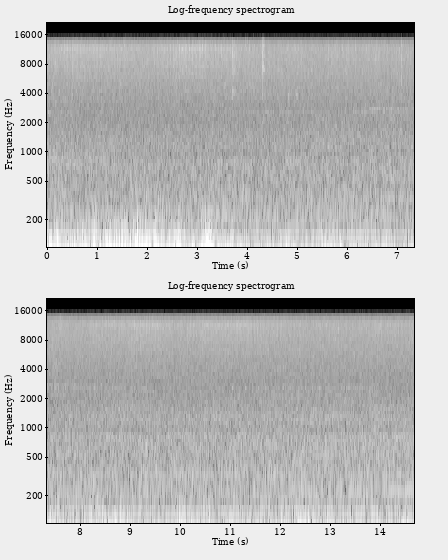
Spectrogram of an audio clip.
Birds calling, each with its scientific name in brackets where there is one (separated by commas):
Northern Flicker (Colaptes auratus)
